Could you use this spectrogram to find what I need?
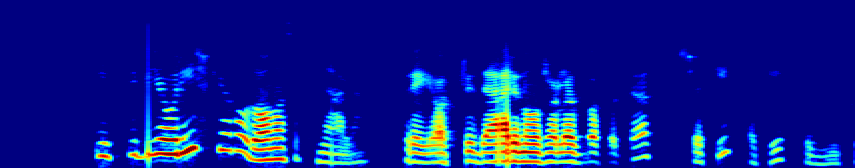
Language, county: Lithuanian, Kaunas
